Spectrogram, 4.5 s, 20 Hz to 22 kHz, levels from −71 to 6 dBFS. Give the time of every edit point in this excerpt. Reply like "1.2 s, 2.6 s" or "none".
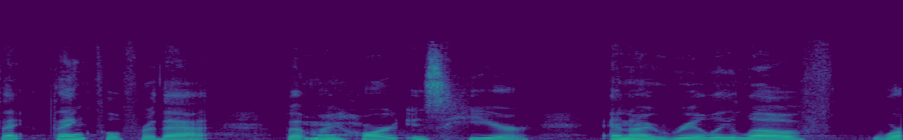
none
